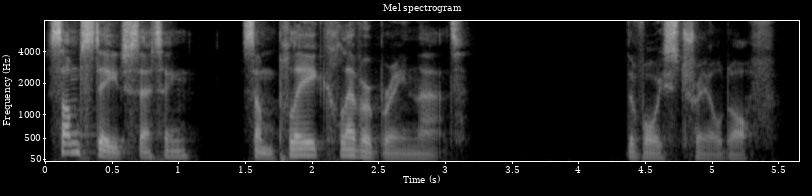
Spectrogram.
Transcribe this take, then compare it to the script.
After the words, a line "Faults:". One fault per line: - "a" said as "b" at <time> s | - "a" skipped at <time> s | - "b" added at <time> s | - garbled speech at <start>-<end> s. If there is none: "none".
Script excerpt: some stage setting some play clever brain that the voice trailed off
some stage setting some play clever brain that the voice trailed off
Faults:
none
